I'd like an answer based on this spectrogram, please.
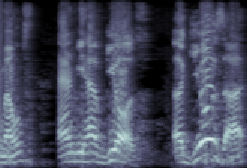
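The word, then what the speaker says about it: guyots: Geodes are, you pronounce as geodes, G-U-Y-O-T-S.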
